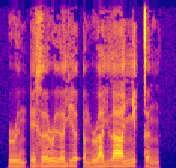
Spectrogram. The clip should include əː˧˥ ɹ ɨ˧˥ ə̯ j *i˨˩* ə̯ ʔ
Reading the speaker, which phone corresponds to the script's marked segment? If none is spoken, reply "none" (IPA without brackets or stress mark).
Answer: i˧˥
